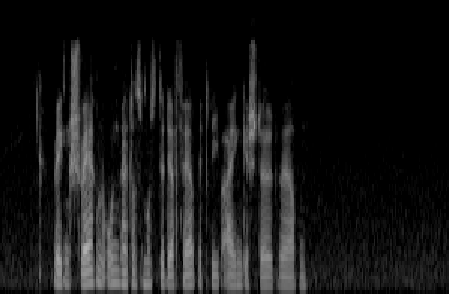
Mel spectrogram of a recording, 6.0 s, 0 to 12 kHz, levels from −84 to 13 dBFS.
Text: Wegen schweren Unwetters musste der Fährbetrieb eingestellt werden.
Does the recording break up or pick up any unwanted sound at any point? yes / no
no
